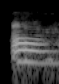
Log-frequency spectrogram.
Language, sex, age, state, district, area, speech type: Bodo, female, 30-45, Assam, Chirang, rural, conversation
